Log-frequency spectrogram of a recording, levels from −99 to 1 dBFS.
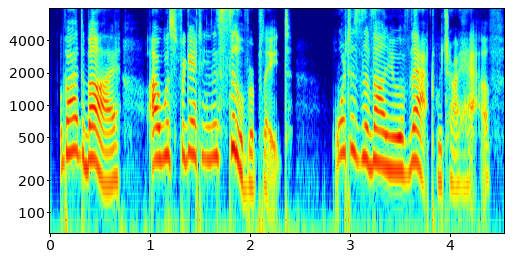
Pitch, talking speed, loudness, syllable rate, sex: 280 Hz, 240 wpm, -18 LUFS, 6.4 syllables/s, female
